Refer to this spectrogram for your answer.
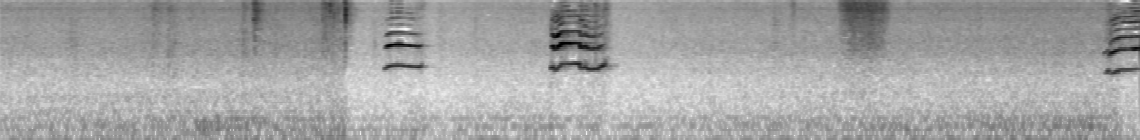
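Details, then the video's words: Domestic tomcat in heat calls for a female: a few short, wavering meows spaced by pauses amid a steady low rumble and faint hiss in between. "Suara kucing Jantan Birahi memanggil kucing Betina"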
